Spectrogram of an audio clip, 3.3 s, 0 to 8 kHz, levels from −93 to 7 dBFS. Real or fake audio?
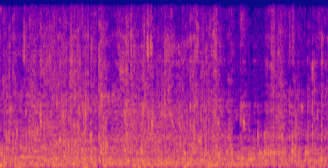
fake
